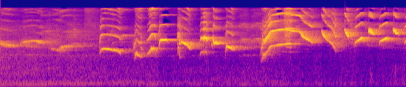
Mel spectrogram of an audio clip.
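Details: White-rumped shama whose song is meant to make another shama sing its full repertoire; soft low whistle, then a quick series of clear slurred whistles and a rising sweep into rapid repeated notes.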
